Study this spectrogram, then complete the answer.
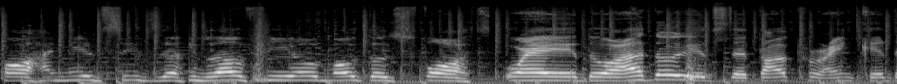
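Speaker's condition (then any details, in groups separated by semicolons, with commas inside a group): Cerebral palsy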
